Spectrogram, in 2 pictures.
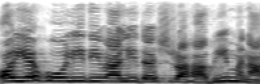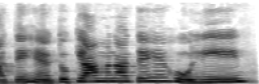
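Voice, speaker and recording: A woman with an Indian Hindi accent teaches an exam-prep lesson at an unhurried, deliberate pace. Her voice sits high, and she poses questions aloud, then answers them by repeating the key words. The delivery is patient and drill-like, built for note-taking. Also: a bit bright. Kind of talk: classroom lecture with repetition and revision.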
